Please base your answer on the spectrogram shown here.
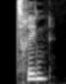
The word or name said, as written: TRINNETS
